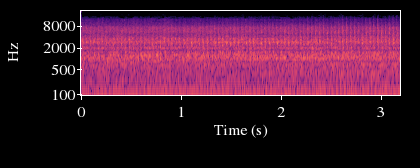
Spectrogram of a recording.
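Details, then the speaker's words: Fiat 640 based Oliver 1365 diesel tractor after fuel filter leak repair, on a jump pack: even diesel clatter at steady idle, about three beats a second, no misses or surging; normal idle, no fuel leak, water pump dripping. "Well, it's running and it's not leaking. So, that's good."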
